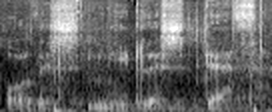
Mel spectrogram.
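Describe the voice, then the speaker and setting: A grave, righteous Roman soldier for a game cinematic. His deep voice moves slowly and accusingly, echoing through a big hall. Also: little pitch movement, vocal fry, full character voice. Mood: cold fury. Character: grim, vengeful Roman soldier, stern and righteous. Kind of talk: dramatic video game acting. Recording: echoey hall reverb, background noise.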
